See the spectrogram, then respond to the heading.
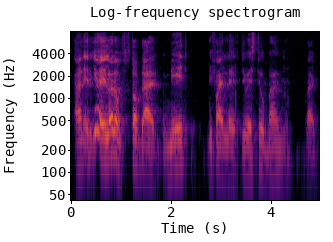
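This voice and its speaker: A man's voice: lowish voice, normal speed, slight background noise. A man, a music producer, telling his story in a casual interview with a lot of restarts. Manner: relaxed, loose storytelling with many restarts.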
